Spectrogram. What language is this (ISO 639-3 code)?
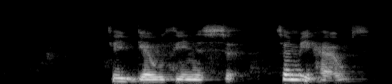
kab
